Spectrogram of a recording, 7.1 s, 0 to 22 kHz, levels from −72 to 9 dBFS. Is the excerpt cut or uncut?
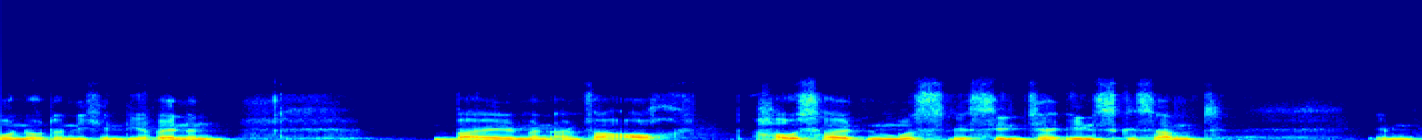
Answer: uncut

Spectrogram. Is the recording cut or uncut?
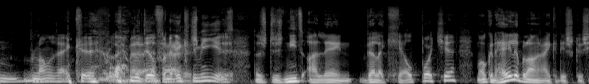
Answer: cut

